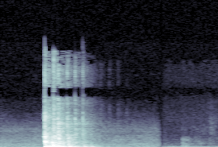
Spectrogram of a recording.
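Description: An interior door slammed shut about half a second in: one loud, heavy thud that dies away within about half a second.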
